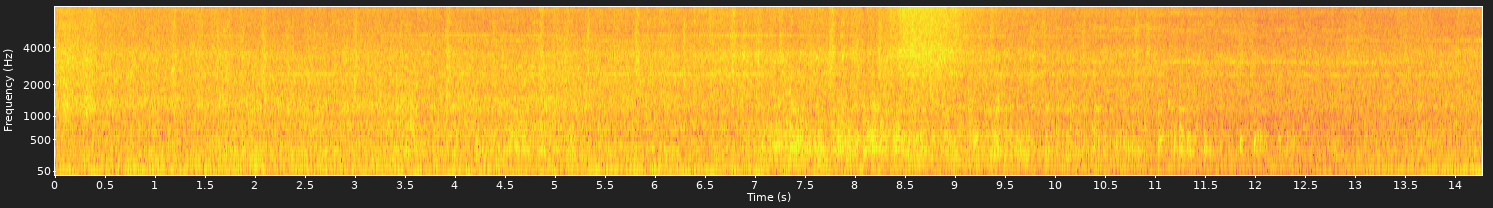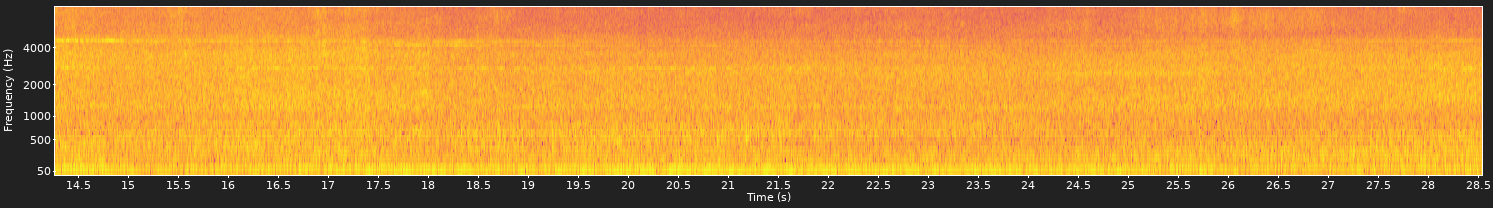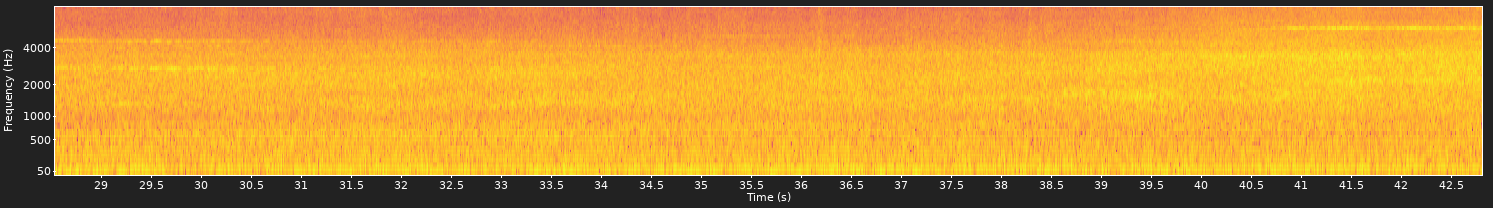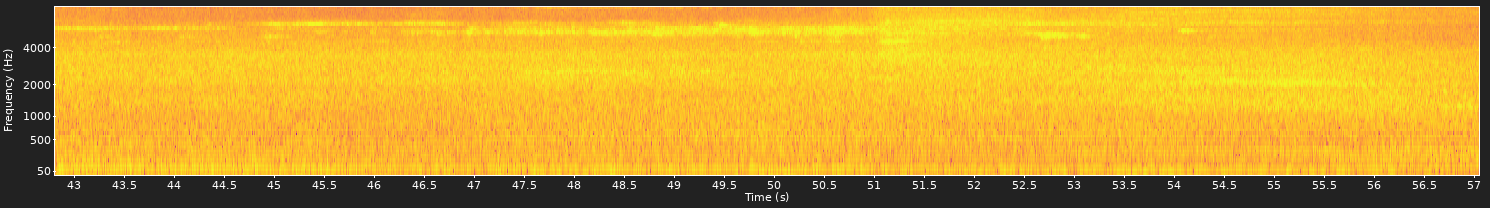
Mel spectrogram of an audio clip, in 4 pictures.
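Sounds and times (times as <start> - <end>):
diesel locomotives passing: 0.0 - 57.0
train carriages rolling by: 0.0 - 57.0
high wheel squeal: 7.0 - 19.4, 40.6 - 57.0.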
